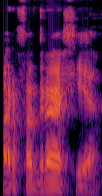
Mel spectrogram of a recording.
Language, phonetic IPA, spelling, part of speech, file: Russian, [ɐrfɐˈɡrafʲɪjə], орфография, noun, Ru-орфография.ogg
- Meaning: spelling, orthography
